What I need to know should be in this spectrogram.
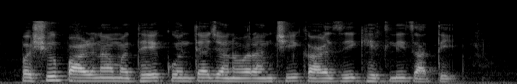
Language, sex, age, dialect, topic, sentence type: Marathi, male, 18-24, Standard Marathi, agriculture, question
